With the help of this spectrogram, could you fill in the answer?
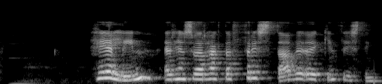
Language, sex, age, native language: Icelandic, female, 40-49, Icelandic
